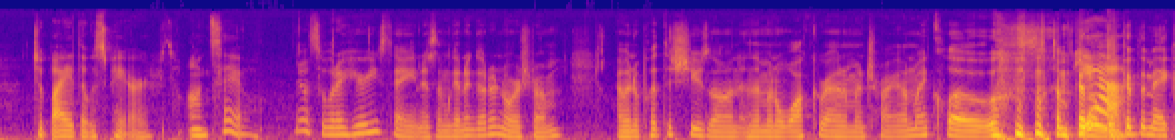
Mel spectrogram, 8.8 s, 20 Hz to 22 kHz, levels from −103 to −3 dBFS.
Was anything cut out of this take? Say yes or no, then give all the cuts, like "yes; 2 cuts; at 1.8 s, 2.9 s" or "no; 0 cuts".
no; 0 cuts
